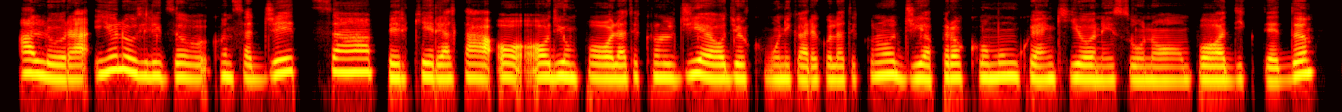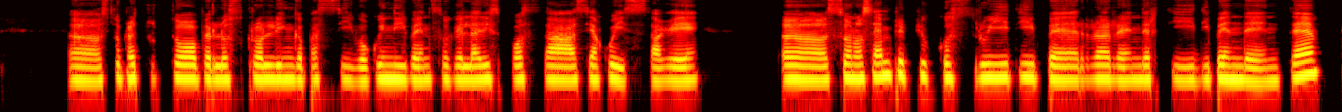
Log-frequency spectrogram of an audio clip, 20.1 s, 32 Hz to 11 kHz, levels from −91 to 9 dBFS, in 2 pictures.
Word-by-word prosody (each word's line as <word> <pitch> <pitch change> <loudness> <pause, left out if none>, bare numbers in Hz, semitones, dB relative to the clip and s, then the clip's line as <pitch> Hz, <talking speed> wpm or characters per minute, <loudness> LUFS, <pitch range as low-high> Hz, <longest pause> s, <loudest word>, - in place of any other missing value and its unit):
Allora 195 -6 +2
io 245 +6 +1
lo 300 -2 +3
utilizzo 205 -4 -1
con 210 -1 -2
saggezza 255 +6 0
perché 195 +1 -1
in 200 - +4
realtà 190 0 +1
o 195 -2 +2
odio 205 +1 +3
un 200 - +1
po' 190 0 0
la 185 0 +2
tecnologia 200 +3 0
e 200 - +5
odio 190 0 +2
il - - -3
comunicare 185 -1 -3
con 180 -1 -4
la 180 - -1
tecnologia. 195 0 0
Però 195 +1 0
comunque 200 +1 0
anch'io 190 0 0
ne 175 0 -3
sono 175 -2 -4
un 175 +1 -7
po' 180 -1 +1
addicted 175 0 -3 0.8
ehm, 170 -1 -1
soprattutto 185 0 0
per 185 0 0
lo 180 - +3
scrolling 180 0 +1
passivo. 175 -2 -5
Quindi 185 0 +2
penso 180 +1 -2
che 180 - -1
la 175 0 +2
risposta 180 -1 0
sia 180 0 -2
questa 170 -2 -2
che, 170 +1 +1 0.6
uhm, 180 -2 +3
sono 190 +1 +2
sempre 210 +3 +3
più 205 +1 -4
costruiti 195 +1 0
per 175 -2 +1
renderti 180 -1 -1
dipendente 180 +5 +2
185 Hz, 155 wpm, -22 LUFS, 180-200 Hz, 0.8 s, e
